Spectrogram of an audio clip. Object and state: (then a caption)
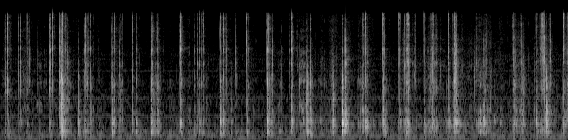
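Toy monster truck, plastic body. Long painted nails tap and scratch the hollow plastic-and-chrome body and roof of a small red toy monster truck lying on its side. A steady, irregular run of quick, bright clicking taps, each dying away almost at once, is mixed with thin scratchy rasps and has almost no low end.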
